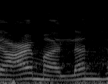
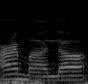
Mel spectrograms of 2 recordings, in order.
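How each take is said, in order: First: The word ends with an 'an' sound. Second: The word ends with a long 'a' sound. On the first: "इसी तरीक़े से अमलन है" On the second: "अगर वक़्फ़ करेंगे तो"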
